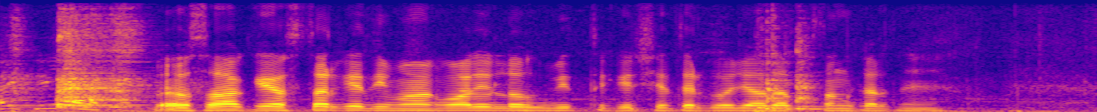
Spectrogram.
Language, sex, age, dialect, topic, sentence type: Hindi, male, 18-24, Awadhi Bundeli, banking, statement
